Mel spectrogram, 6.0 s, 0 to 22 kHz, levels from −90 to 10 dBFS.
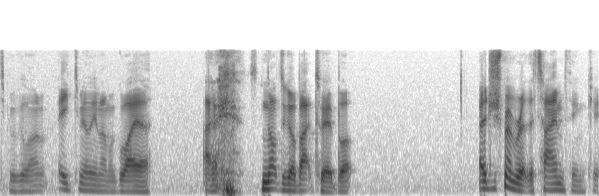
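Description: Just after "million on", from 1.15 to 2.94 s, automatic gain falling pulls the level down by about 9 dB. Speech and room noise sink together. The waveform envelope tapers and the whole spectrogram dims evenly, noise floor included.

Overlapping this, automatic gain rising lifts the level by about 4 dB from 2.17 to 3.49 s. Voice and background swell in step, and the waveform widens gradually rather than jumping.

Automatic gain falling returns from 4.66 to 5.03 s, cutting about 5 dB in under half a second. It shows as a quick, uniform darkening across every frequency band.

Automatic gain rising follows from 4.94 to 5.62 s. The input drops by about 16 dB as the talker moves away near 5.5 s, and the control adds about 4 dB to compensate. The background noise rises along with the voice, brightening the spectrogram's floor as the speech itself fades.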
